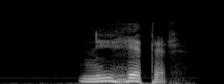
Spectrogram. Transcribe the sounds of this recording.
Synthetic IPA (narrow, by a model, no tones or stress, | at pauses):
nyːheːt̪ə̰ɾ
